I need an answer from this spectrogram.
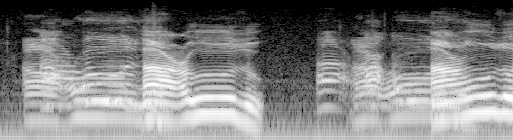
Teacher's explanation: اعوذ باللہ یہ غلط ہے. لہٰذا عین کا جو حرف ہے اس کو ہم نے غنہ کے ساتھ ہرگز نہیں پڑھنا.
